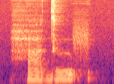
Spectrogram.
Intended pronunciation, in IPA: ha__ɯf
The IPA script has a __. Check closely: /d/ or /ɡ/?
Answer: d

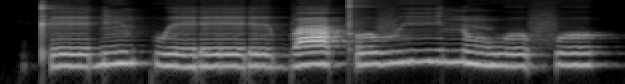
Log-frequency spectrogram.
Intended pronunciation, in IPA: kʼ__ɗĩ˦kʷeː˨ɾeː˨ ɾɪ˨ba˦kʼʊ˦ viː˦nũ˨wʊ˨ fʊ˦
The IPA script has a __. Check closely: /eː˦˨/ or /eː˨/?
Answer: eː˨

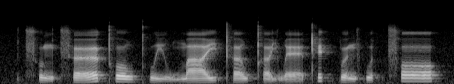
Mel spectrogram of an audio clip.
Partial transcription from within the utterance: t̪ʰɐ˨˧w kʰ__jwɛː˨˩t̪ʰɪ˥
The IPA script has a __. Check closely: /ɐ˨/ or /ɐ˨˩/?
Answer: ɐ˨˩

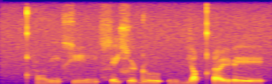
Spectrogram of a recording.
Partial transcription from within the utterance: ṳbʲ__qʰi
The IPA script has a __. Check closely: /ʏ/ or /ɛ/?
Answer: ɛ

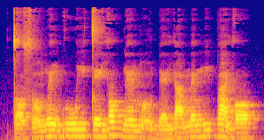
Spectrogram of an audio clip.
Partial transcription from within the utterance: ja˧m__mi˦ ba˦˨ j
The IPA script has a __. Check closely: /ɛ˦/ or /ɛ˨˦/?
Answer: ɛ˦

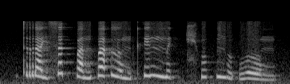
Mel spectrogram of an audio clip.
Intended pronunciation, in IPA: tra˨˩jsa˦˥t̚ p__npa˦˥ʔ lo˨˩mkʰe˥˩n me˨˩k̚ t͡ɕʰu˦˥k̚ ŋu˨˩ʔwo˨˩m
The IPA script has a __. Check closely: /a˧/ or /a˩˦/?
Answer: a˩˦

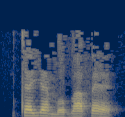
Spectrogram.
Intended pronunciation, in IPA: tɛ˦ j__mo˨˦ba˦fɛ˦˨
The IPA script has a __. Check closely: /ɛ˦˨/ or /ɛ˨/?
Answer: ɛ˦˨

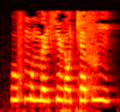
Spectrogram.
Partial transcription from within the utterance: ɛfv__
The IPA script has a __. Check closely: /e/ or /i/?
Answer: i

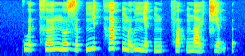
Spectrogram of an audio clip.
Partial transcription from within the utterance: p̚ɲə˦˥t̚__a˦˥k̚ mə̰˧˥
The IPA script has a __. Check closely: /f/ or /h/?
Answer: h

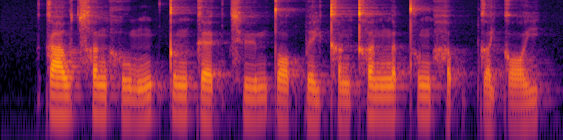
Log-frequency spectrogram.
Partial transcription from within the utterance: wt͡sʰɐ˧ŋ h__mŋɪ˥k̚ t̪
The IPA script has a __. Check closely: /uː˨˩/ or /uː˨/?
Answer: uː˨˩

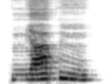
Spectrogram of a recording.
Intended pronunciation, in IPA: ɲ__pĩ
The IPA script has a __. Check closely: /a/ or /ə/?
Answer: a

